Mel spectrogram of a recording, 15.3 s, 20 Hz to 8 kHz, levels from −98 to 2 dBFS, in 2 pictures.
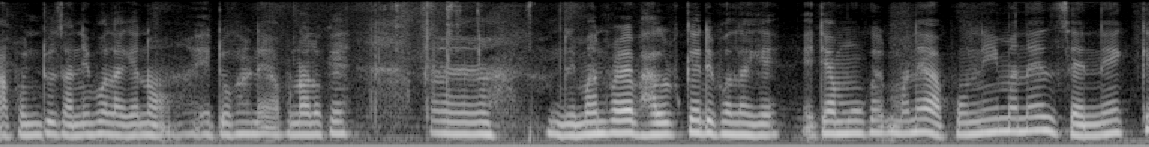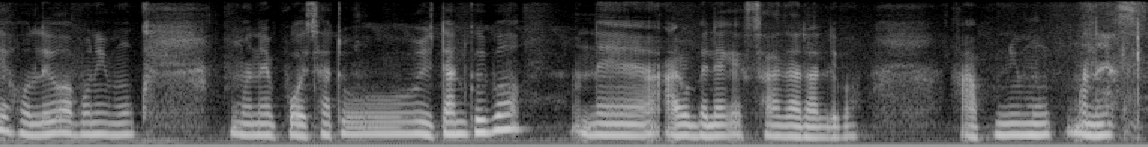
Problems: none marked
